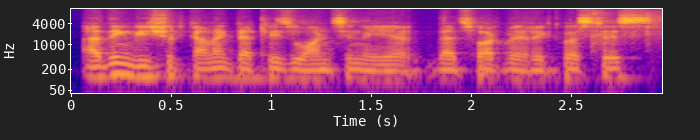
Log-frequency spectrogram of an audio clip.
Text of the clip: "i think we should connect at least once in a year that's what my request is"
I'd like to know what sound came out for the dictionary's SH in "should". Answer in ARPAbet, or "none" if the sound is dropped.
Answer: SH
